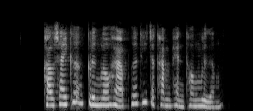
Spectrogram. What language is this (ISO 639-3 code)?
tha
